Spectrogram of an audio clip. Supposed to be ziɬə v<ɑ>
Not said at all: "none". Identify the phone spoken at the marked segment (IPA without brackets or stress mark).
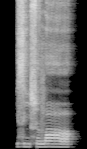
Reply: ɑ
